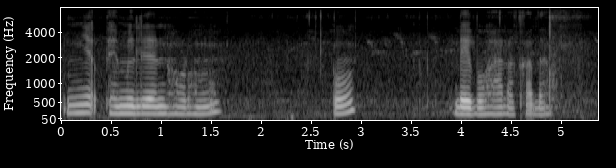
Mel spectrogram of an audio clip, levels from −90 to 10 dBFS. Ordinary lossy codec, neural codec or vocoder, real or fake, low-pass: none; codec, 16 kHz, 16 kbps, FreqCodec, larger model; fake; none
